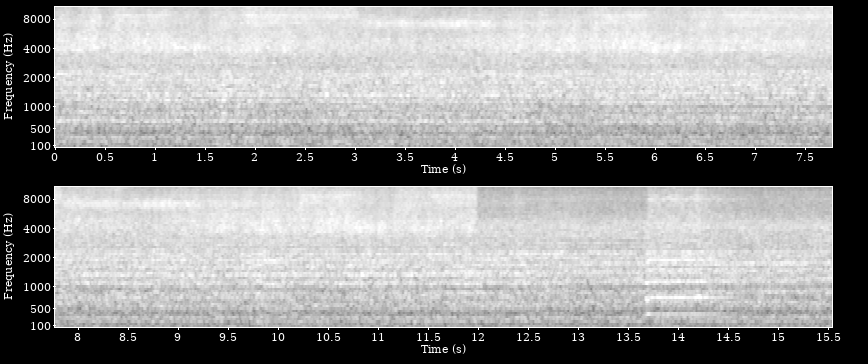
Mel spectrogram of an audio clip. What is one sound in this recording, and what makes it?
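A train rumbles and hums steadily along rails at speed.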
